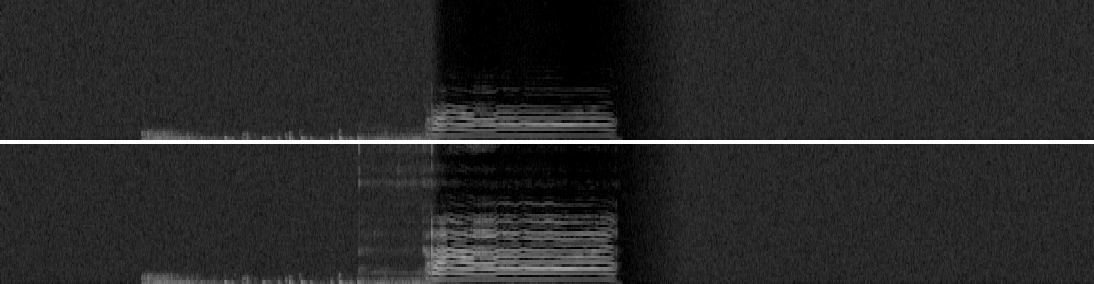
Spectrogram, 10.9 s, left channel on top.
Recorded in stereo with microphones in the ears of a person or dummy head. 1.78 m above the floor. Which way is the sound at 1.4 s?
35° right (ahead or behind).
